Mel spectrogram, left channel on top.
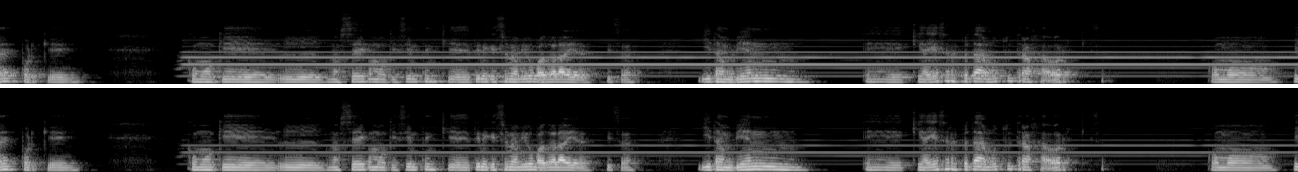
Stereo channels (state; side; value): normal; both; correlation 0.91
